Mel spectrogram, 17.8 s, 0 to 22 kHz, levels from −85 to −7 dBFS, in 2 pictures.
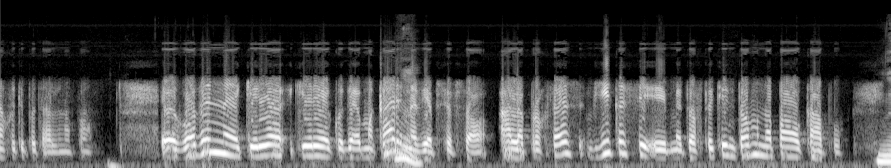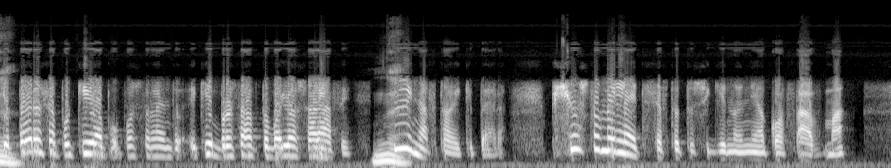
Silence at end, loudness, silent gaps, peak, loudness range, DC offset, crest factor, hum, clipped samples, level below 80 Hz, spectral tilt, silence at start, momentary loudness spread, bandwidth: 0 s; -14 LUFS; none; -2 dBFS; 2 LU; under 0.1%; 14 dB; none; under 0.1%; -36 dBFS; -6.5 dB/octave; 0 s; 13 LU; 13.5 kHz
